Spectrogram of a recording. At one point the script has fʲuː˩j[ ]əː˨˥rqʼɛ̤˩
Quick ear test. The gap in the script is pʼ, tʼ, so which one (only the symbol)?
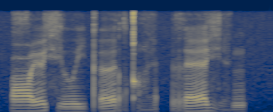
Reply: pʼ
